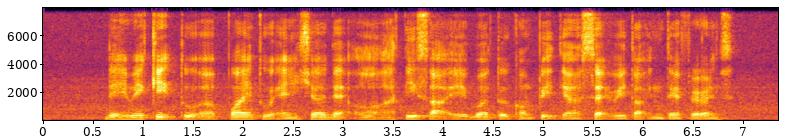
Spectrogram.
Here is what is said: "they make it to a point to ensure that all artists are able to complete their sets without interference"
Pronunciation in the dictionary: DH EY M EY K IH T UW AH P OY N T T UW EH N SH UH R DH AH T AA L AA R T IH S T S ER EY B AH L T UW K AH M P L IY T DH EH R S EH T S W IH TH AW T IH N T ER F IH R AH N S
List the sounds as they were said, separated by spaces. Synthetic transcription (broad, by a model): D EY M EY K IH T UW AH P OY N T T UW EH N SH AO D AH T AA L AA T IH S S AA EY B AH L T UW K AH M P IY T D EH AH S EH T W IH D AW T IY N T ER F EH R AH N S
